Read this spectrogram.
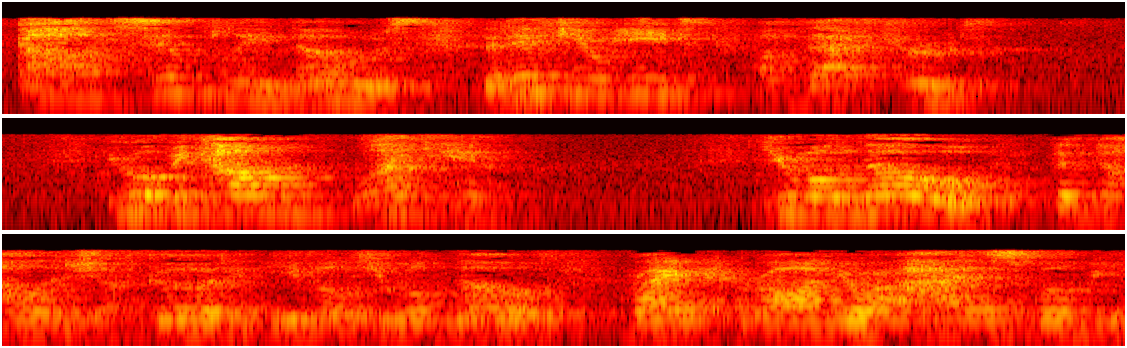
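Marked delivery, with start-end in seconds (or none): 0.1-9.4 serpent persuading. Acted. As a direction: sell the lie with light insistence. Serpent contradicts Eve.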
